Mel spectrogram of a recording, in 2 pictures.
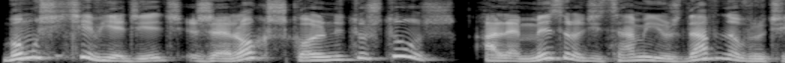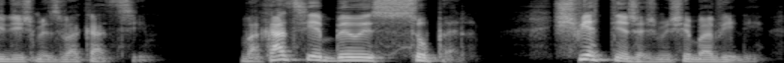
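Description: A man narrating a children's storybook aloud in a lively, expressive manner, recorded close on a studio mic. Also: mid-range voice, unhurried, no room sound. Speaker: audiobook narrator.

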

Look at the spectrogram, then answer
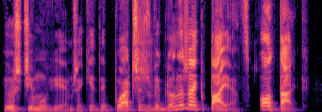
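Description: A man's voice: medium pitch, wildly swooping pitch, brisk, no room sound, clean studio sound, pitched above the performer's own voice. A man voicing a jolly father who lectures his son in a storybook reading. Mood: teasing. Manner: firm, lecturing.

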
